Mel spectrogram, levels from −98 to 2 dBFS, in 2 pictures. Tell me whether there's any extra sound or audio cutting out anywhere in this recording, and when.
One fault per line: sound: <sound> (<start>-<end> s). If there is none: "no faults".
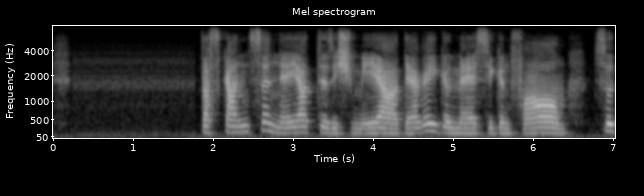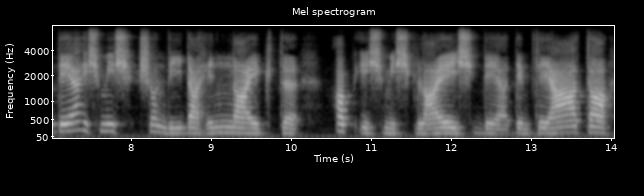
no faults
